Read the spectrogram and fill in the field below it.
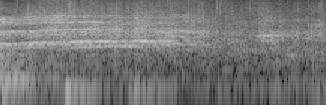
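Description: An audience at an Islamic boarding school talk show claps and cheers, with young voices shouting over the applause, which dips briefly and then swells again.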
